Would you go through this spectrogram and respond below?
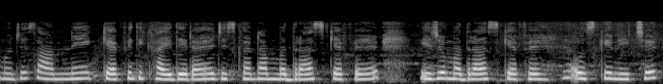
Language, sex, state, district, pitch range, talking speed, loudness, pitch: Hindi, female, Haryana, Rohtak, 245-275 Hz, 180 wpm, -15 LUFS, 255 Hz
